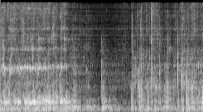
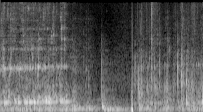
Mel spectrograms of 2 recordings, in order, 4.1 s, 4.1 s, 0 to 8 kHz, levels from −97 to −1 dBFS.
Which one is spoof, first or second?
first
